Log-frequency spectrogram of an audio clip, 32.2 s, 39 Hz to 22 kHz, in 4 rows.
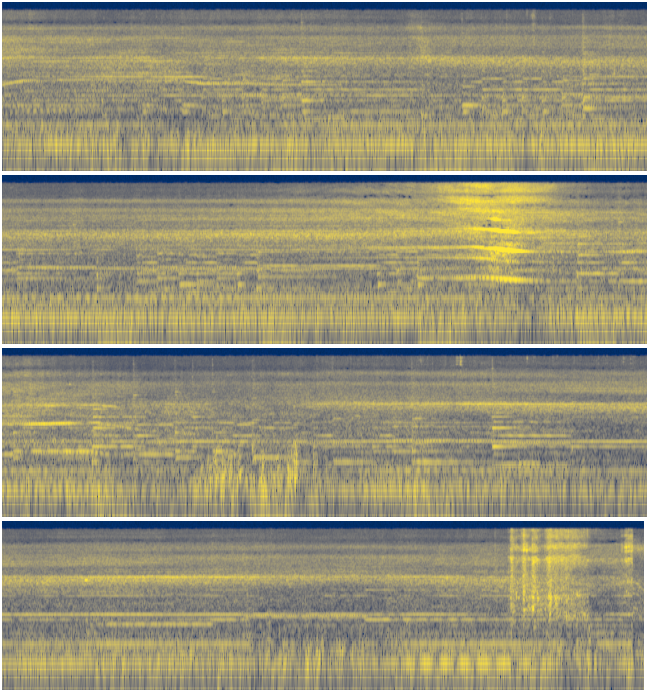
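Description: Background music, with the whine of a small RC plane's twin Emax 2205 brushless motors passing close about fourteen seconds in, the pitch falling as it goes by.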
